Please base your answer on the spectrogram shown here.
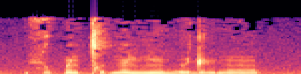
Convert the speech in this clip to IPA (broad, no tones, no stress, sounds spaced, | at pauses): ɕ o p ɛ̃ ǀ ɨ ɡ ɛ̃ ɲ ĩ ɦ ɨ d ɛ ɳ ɡ õ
